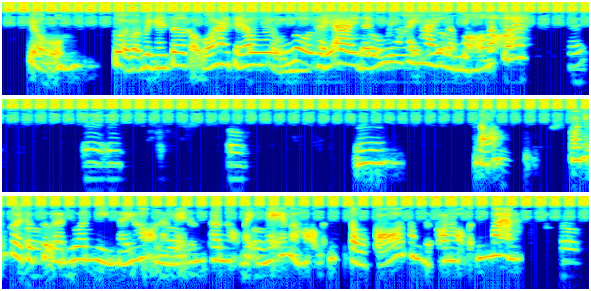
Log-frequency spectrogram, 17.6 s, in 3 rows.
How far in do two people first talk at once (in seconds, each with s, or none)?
2.5 s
